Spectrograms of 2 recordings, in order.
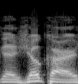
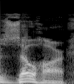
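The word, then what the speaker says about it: Dzhokhar: pronouncer guy as far is it zokar or Zohar I've had or or johar I've heard it pronounced like 10 different ways as I understand it based on my familiarity with Russian names zokar zokar or zokar is the uh is the pronunciation of his first name where you get SV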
